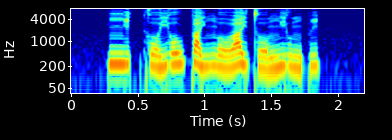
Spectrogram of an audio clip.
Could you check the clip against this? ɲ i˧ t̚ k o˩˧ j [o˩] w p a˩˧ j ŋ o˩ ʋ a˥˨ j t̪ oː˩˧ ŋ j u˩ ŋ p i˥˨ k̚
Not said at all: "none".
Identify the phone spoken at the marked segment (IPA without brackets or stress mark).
o˧˥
